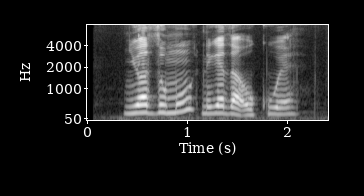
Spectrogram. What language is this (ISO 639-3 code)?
kik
